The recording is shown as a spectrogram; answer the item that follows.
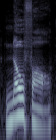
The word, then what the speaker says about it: Nawfal: It's spelled like Nawfal, but the Russians say it weird. They say it more like no-fall.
